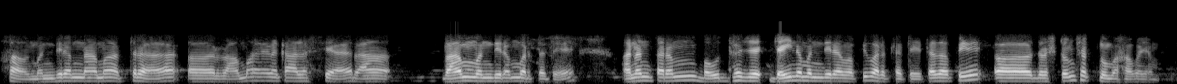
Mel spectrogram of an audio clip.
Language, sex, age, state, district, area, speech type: Sanskrit, male, 18-30, Maharashtra, Nagpur, urban, conversation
